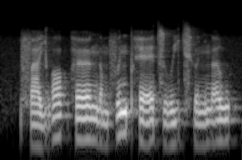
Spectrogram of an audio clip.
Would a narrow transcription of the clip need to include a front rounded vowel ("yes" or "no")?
yes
